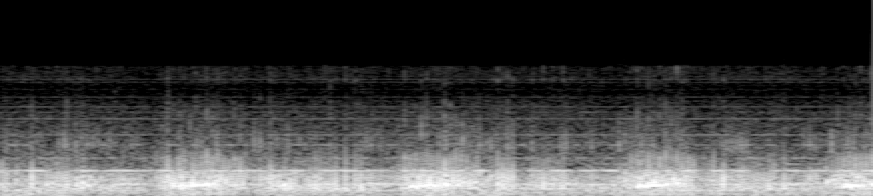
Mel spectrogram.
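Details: A domestic cat gives a soft, low purr. Its gentle rumbling surges come about every one and a half seconds, and the sound is slightly muffled and quiet overall.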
